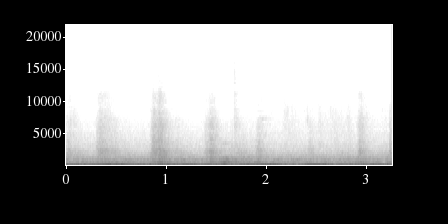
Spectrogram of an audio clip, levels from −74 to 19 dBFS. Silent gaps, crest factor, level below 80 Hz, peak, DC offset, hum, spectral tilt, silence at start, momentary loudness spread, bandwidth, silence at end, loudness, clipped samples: none; 12 dB; -42 dBFS; -14 dBFS; under 0.1%; none; -8 dB/octave; 0 s; 2 LU; 9 kHz; 0 s; -28 LUFS; under 0.1%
